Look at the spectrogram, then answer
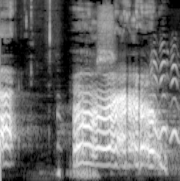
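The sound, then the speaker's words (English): A voice imitates the call of a pigeon called the damned one: a brief opening sound, then a loud, sustained, wavering warble lasting about a second that dips in pitch as it fades out. “one of your pigeons. I believe it was the damned one. The damned one goes...”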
